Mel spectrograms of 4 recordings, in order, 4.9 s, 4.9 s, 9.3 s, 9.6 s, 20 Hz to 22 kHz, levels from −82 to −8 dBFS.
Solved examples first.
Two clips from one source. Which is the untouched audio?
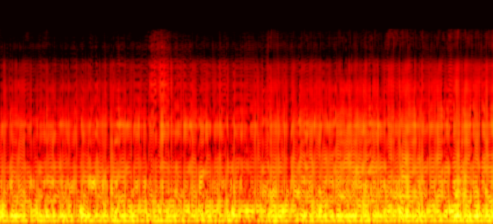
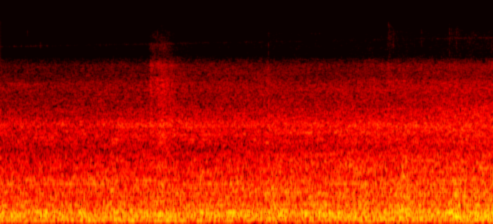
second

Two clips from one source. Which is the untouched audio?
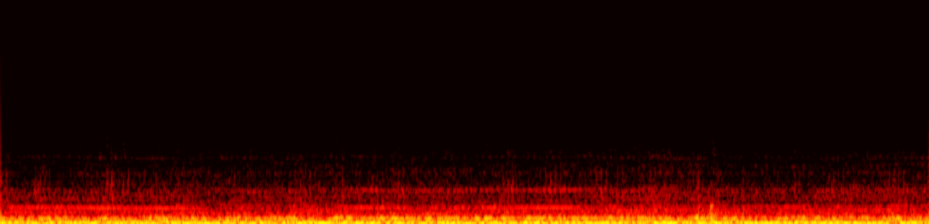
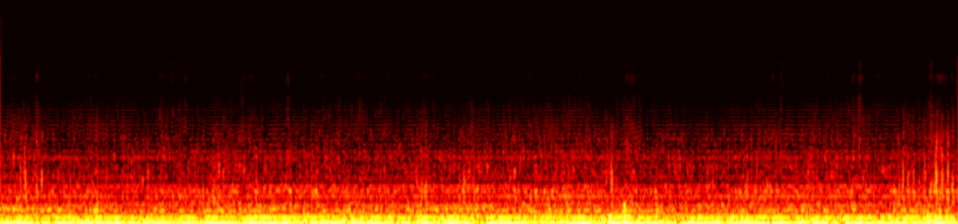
first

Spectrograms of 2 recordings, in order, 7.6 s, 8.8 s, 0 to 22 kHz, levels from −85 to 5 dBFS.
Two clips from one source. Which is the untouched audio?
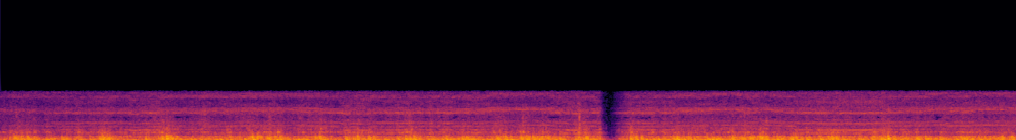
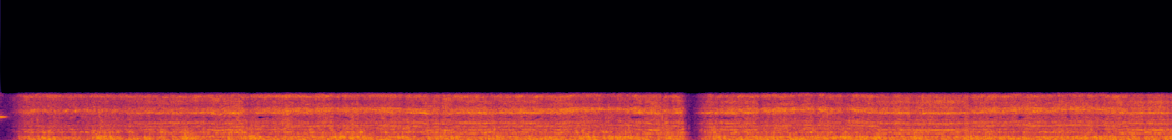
first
